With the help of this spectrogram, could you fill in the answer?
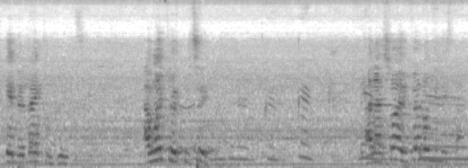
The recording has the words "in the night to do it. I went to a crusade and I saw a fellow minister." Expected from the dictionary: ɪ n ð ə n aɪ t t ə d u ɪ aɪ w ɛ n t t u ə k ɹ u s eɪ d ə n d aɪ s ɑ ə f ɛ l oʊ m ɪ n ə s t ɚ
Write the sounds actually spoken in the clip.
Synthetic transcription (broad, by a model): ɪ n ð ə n aɪ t t ə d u ɪ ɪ w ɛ n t t u ə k u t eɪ ə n aɪ s ɑ ə f ɛ l oʊ m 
